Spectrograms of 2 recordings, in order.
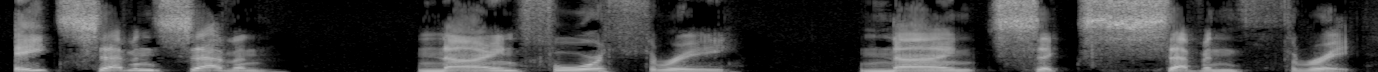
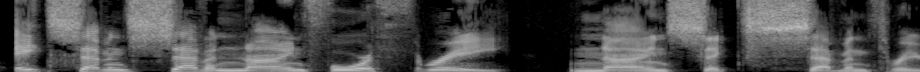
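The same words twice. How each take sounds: First: The number is said more slowly. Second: The number is said at normal, quicker speed.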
